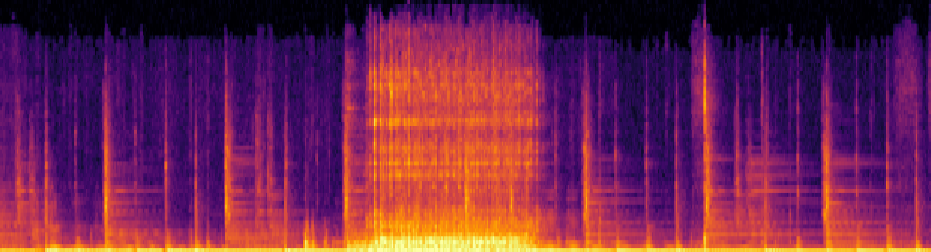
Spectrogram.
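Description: A sewing machine stitches a small fabric fan case cover, humming steadily in a near, even rhythm. Its whir rises to a louder, denser burst midway, then returns to the steady drone.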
